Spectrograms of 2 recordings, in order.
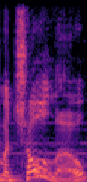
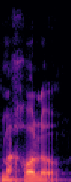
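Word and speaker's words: Machollo: was a Machop name macholo which is its German name that is in fact its German name although it would be pronounced maholo um how is he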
